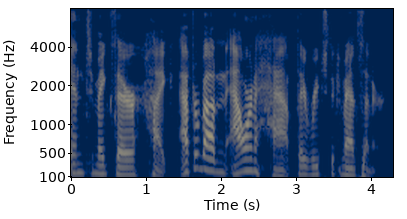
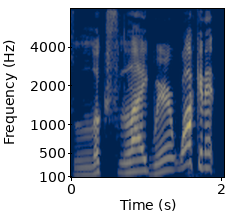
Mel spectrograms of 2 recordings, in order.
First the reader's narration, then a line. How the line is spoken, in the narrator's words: Zack says with a small chuckle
